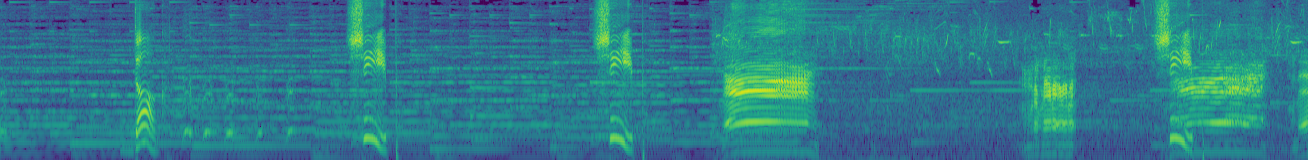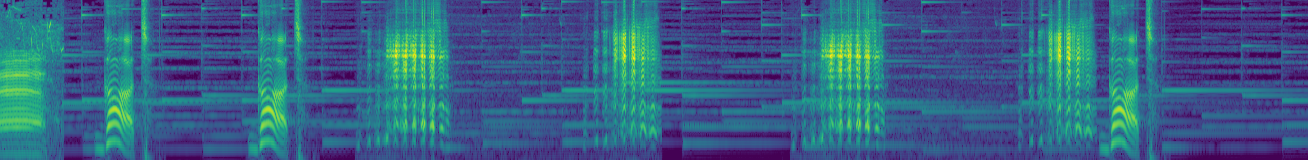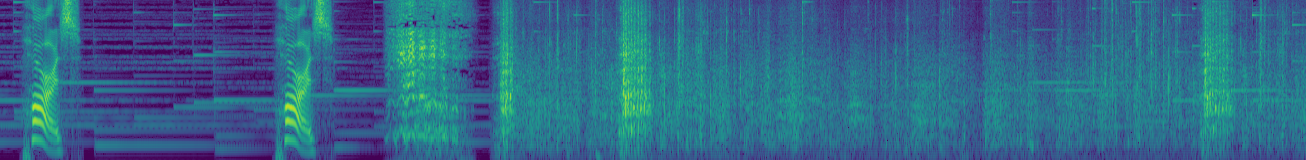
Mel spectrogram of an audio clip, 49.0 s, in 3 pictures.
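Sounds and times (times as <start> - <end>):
soft background music: 0.0 - 49.0
goat bleating: 9.0 - 10.2, 12.8 - 13.5, 14.7 - 17.1, 20.8 - 22.0, 23.7 - 24.6, 26.3 - 27.4, 29.2 - 30.0, 37.5 - 38.6
horse neighing: 9.0 - 10.2, 12.8 - 13.5, 14.7 - 17.1, 21.0 - 22.0, 23.7 - 24.6, 26.4 - 27.4, 29.2 - 30.0, 37.5 - 39.3, 40.4 - 41.0, 47.7 - 48.2
steady low rustle: 39.1 - 49.0.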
